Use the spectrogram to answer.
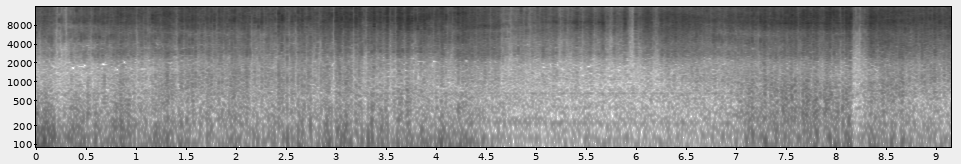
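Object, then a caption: Plastic velcro hair rollers. Two pink hollow plastic velcro hair rollers are rubbed together and scratched with long nails. The result is a continuous crackling, tearing scratch with bright high hiss and a rumbling low end. It dips briefly in the middle and near the end.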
